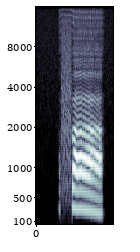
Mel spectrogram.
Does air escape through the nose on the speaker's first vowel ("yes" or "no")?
no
